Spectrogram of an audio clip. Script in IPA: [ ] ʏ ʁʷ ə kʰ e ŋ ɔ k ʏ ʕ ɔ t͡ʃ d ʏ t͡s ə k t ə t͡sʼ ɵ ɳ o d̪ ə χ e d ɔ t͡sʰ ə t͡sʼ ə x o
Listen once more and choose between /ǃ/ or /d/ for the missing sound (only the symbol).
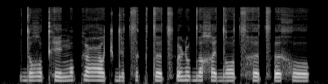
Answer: d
